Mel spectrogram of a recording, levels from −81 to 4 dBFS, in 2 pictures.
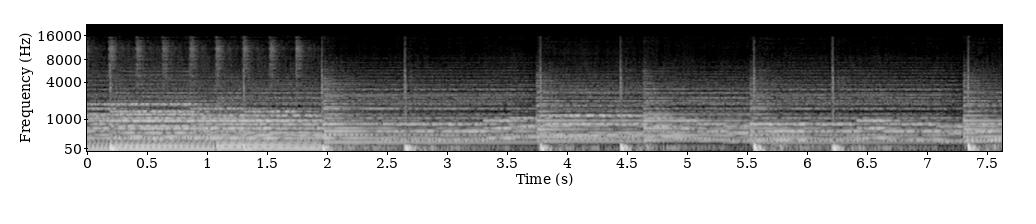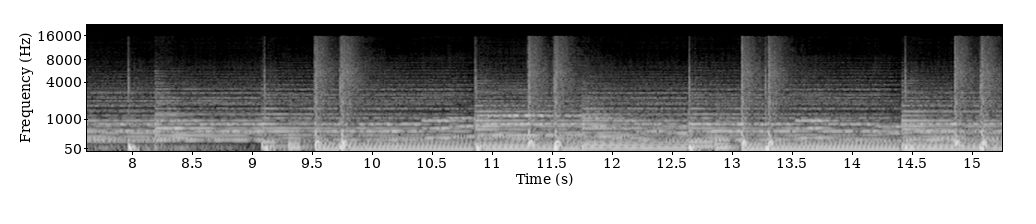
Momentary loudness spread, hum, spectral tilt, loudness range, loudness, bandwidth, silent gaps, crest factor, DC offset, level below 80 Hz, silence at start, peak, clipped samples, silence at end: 7 LU; none; -6.5 dB/octave; 4 LU; -18 LUFS; 16 kHz; none; 16 dB; under 0.1%; -22 dBFS; 0 s; 0 dBFS; under 0.1%; 0 s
